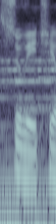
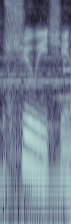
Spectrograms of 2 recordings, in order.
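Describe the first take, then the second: First: The name begins with an 's' sound. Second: The name begins with a 'sh' sound. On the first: The speaker calls it wrong. "not Suichi" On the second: The speaker calls it right. "It's Shuichi"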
